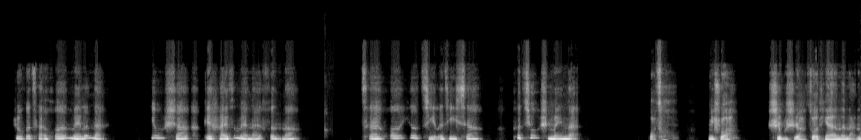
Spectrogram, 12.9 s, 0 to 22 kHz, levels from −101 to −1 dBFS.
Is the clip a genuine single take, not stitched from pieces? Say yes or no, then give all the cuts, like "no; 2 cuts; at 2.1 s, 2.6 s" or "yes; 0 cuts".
yes; 0 cuts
